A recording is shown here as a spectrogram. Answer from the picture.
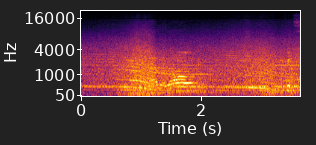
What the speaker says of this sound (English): they are definitely speeding across there, over 200 miles an hour on this track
